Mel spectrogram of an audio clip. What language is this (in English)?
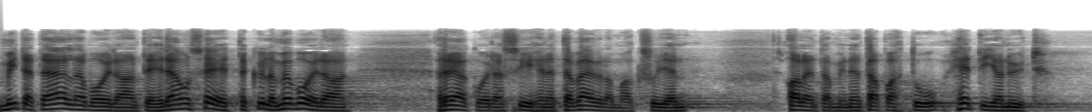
Finnish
